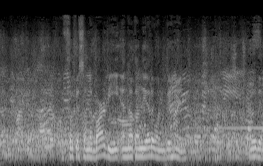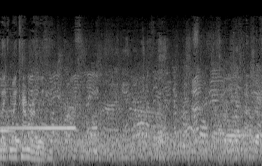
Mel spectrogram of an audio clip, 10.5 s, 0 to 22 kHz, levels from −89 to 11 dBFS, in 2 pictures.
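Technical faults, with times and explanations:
3.73 to 6.81 s, loudspeaker feedback squeal: a steady tone near 857 Hz swells over roughly three seconds until it stands around 5 dB above the rest of the sound, because the microphone re-amplifies its own loudspeaker and the loop gain at that frequency exceeds one.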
